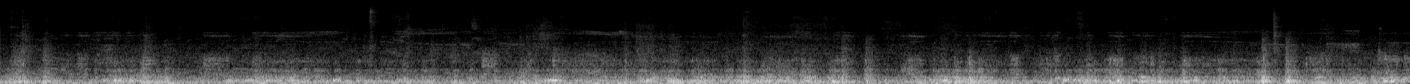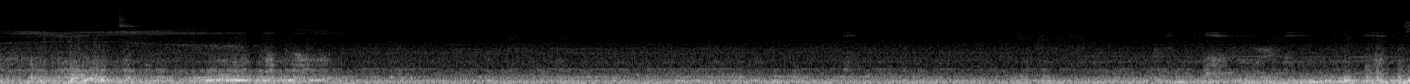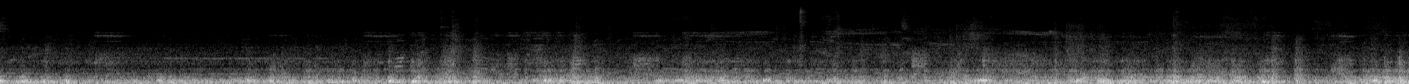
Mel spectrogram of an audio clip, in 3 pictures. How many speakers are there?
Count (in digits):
0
